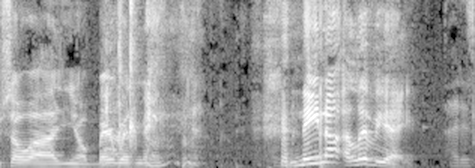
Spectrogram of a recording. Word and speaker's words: Nena Olivier: Nena Olivier.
